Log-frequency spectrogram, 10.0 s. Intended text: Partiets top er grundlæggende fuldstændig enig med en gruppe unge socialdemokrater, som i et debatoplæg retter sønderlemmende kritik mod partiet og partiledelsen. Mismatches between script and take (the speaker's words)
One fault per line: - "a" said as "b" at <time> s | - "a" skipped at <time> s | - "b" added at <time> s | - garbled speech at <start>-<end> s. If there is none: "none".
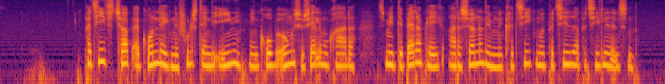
none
